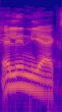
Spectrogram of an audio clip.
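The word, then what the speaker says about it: Eleniak: Ellen Lack. – I think that's how you pronounce it. – Ellen Yack. – Ellen Yack, sorry, whatever.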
